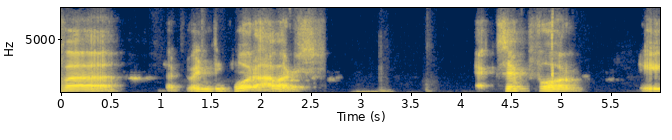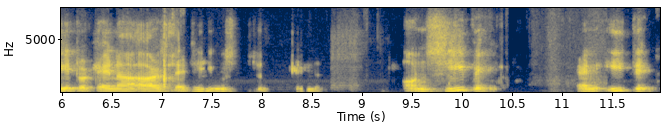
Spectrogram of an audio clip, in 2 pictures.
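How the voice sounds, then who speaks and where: An older man with a hoarse voice, a guest musician talking in a slow, halting way with many pauses over a video call. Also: high voice, sharp tone, a little hiss or hum, low-quality recording. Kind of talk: recalled conversation with singing.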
